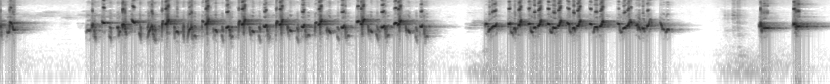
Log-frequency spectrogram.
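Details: Yellow-vented bulbul (trucukan) giving its challenging fighting song: long bursts of fast, tumbling chatter with bubbling, slurred notes, a shorter phrase after a pause, and a final brief call.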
